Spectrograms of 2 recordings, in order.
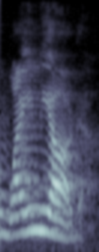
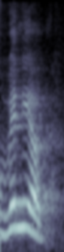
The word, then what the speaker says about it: vineyard: you make it into wine yard wine yard that's what you do and it's wrong it's not wine yard it's a vineyard it's vineyard vineyard but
